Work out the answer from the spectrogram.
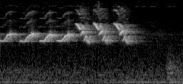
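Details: Rusty-collared seedeater singing the tui-tui style song: a quick run of repeated slurred notes that climb into a brighter, higher-pitched burst of three chips before fading.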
